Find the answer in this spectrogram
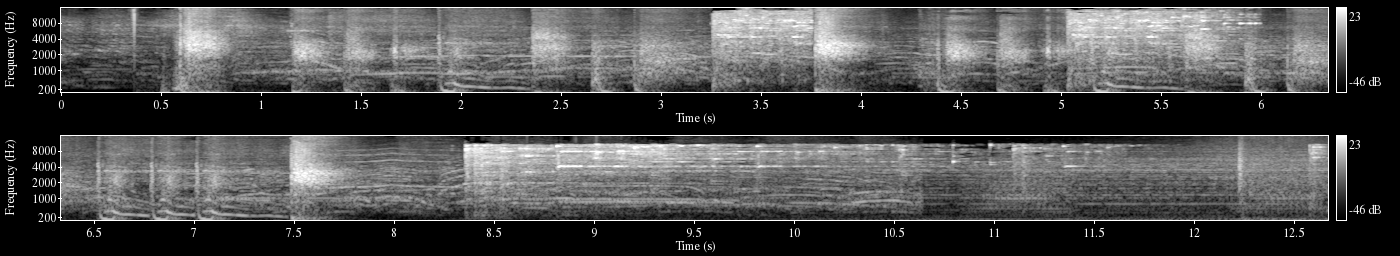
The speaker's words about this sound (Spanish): Carlos cayó sobre la mesa con el puñetazo que le dio aquel gigante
